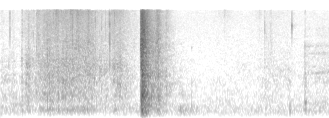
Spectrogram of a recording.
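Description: Plastic bag of aquarium filter media crinkling as it is handled, with one sharp click about a second in.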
